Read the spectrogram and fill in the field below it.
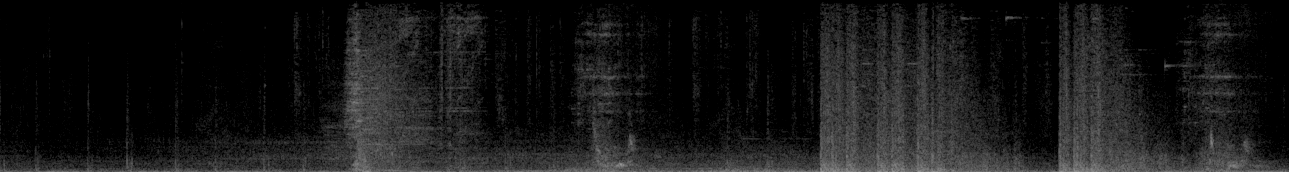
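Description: Gunshots and scattered impacts in DmC: Devil May Cry sound over a busy action scene, with a few louder bursts standing out against steady background noise.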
